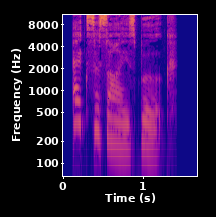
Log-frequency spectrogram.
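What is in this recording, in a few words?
"exercise book", British English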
